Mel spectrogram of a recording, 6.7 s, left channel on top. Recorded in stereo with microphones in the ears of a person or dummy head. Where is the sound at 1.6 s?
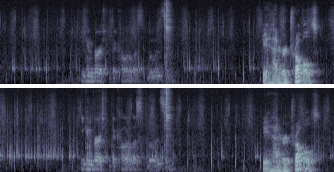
80° right, 1.6 m.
